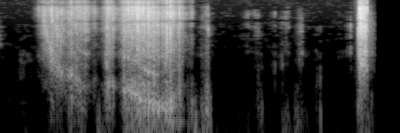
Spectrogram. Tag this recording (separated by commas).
duct tape, Domestic sounds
